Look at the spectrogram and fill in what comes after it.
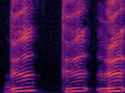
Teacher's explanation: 윗 잇몸에 혀끝을 붙였다가 떼면서내는 소리였고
